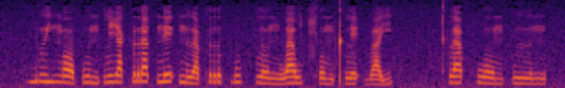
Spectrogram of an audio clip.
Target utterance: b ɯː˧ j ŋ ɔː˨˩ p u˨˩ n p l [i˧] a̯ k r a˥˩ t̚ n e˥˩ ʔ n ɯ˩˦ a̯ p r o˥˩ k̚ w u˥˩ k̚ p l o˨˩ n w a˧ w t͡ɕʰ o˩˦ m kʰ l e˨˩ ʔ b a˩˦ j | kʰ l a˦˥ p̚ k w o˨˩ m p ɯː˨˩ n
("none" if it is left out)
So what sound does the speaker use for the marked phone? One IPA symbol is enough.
i˧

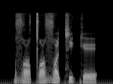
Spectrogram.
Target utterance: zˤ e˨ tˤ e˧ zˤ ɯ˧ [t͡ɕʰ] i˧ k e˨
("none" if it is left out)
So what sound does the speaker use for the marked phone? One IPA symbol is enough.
t͡ɕ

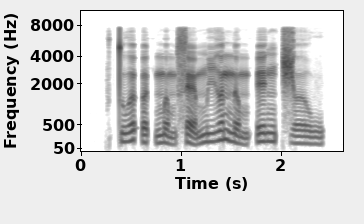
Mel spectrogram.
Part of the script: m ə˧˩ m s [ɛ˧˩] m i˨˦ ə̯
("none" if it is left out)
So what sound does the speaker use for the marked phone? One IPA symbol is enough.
ɛ˧˩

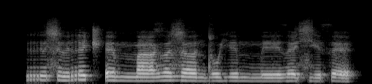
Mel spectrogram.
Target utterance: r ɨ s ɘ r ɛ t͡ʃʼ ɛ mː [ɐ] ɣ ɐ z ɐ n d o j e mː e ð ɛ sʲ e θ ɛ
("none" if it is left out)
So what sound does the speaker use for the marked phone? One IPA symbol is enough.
a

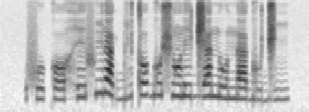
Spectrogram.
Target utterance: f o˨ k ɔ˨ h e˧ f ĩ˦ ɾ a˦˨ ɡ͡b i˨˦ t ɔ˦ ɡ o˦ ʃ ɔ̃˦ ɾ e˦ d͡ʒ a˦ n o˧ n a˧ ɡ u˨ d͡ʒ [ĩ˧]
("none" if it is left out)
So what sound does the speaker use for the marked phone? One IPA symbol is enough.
i˧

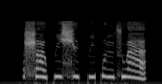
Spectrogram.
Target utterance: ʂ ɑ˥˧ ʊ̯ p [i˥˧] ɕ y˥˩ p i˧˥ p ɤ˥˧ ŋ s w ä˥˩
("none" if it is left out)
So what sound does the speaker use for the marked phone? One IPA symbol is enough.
i˥˧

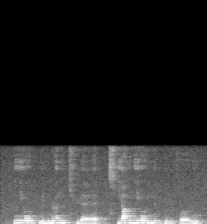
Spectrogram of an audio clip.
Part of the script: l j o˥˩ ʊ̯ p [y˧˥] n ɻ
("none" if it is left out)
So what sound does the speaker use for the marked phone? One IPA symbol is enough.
y˧˥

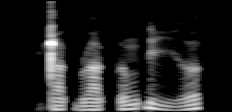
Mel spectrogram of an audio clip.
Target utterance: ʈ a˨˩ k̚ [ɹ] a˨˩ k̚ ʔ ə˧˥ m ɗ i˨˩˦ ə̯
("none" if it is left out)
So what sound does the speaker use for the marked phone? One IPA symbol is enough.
ɹ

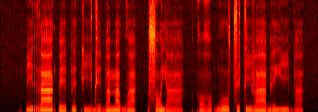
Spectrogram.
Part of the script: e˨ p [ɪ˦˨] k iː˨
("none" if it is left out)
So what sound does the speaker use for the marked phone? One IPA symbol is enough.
ɪ˦˨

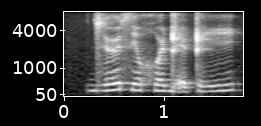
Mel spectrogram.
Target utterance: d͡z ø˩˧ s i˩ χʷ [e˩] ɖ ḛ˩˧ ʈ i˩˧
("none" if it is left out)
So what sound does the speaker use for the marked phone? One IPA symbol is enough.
e˩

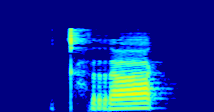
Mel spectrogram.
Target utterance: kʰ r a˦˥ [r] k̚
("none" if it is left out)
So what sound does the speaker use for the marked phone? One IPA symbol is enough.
none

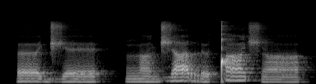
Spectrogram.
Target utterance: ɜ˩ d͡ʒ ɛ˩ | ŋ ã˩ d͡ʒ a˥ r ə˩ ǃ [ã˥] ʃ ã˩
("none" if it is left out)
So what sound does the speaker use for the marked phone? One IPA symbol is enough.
ã˥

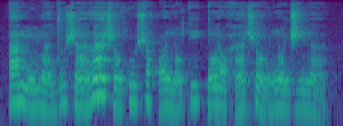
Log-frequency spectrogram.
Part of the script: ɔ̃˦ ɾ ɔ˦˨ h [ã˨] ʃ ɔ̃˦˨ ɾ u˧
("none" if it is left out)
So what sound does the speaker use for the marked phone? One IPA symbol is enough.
ã˨˦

